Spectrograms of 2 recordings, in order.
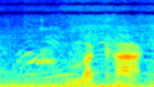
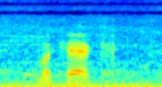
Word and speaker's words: macaque: here we go the japanese makkaku it's pronounced macaque macaque oh boy let's butcher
